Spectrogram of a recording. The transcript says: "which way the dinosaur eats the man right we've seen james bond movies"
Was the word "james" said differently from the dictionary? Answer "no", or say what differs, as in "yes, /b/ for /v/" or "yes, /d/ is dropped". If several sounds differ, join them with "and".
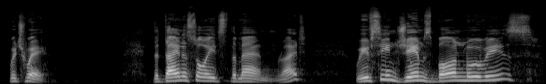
no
